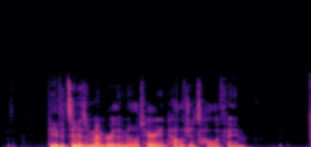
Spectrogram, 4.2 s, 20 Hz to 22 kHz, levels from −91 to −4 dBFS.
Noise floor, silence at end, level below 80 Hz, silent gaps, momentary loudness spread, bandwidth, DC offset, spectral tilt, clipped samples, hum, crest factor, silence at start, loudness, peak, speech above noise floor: -64 dBFS; 0.85 s; -40 dBFS; none; 12 LU; 10.5 kHz; under 0.1%; -7 dB/octave; under 0.1%; none; 20 dB; 0.65 s; -26 LUFS; -6 dBFS; 40 dB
